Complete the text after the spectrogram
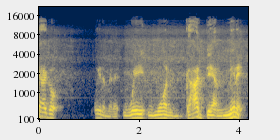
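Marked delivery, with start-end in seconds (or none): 1.1-4.1 dawning suspicion. Retold or imitated. Acting out his sudden suspicion.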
